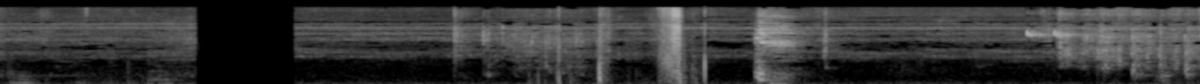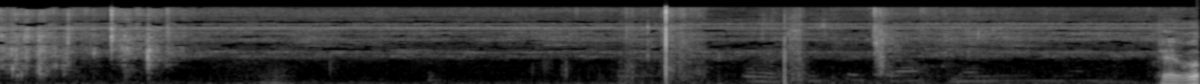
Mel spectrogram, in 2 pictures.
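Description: A tucuxi river dolphin surfacing at thrown bait: a brief rush of splashing water about five seconds in, lasting about a second and a half. Before it come two sharp knocks.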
